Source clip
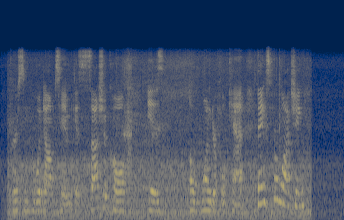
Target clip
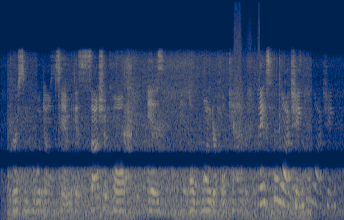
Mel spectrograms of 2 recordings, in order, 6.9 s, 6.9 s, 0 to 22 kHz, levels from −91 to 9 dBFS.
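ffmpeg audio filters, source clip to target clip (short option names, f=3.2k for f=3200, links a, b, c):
-filter_complex "[0:a]asettb=1/sr,asplit=3[a][b][c];[a]atrim=end=0.694[d];[b]atrim=start=0.69:end=1.15,asetpts=PTS-STARTPTS,afade=t=in:d=0.004:c=qsin,afade=t=out:st=0.456:d=0.004:c=qsin,acrossover=split=440[e][f];[f]acompressor=threshold=-32dB:ratio=6[g];[e][g]amix=inputs=2:normalize=0[h];[c]atrim=start=1.146[i];[d][h]acrossfade=d=0.004:c1=hsin:c2=qsin[j];[j][i]acrossfade=d=0.004:c1=qsin:c2=hsin,asettb=1/sr,asplit=3[k][l][m];[k]atrim=end=2.704[n];[l]atrim=start=2.7:end=3.46,asetpts=PTS-STARTPTS,afade=t=in:d=0.004:c=qsin,afade=t=out:st=0.756:d=0.004:c=qsin,highpass=100[o];[m]atrim=start=3.456[p];[n][o]acrossfade=d=0.004:c1=hsin:c2=qsin[q];[q][p]acrossfade=d=0.004:c1=qsin:c2=hsin,asettb=1/sr,asplit=3[r][s][t];[r]atrim=end=4.664[u];[s]atrim=start=4.66:end=5.19,asetpts=PTS-STARTPTS,afade=t=in:d=0.004:c=qsin,afade=t=out:st=0.526:d=0.004:c=qsin,asoftclip=type=hard:threshold=-31.5dB[v];[t]atrim=start=5.186[w];[u][v]acrossfade=d=0.004:c1=hsin:c2=qsin[x];[x][w]acrossfade=d=0.004:c1=qsin:c2=hsin,asuperstop=centerf=1100:order=20:qfactor=2.3,asplit=2[y][z];[z]adelay=641.4,volume=-12dB,highshelf=f=4k:g=-14.4[aa];[y][aa]amix=inputs=2:normalize=0,volume=-5.5dB"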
